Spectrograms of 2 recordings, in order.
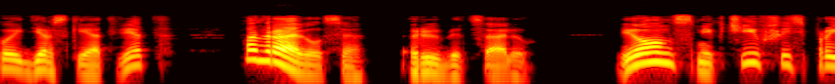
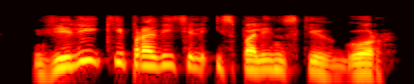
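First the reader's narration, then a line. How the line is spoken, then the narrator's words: Plain. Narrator (Russian): ответил хитрец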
